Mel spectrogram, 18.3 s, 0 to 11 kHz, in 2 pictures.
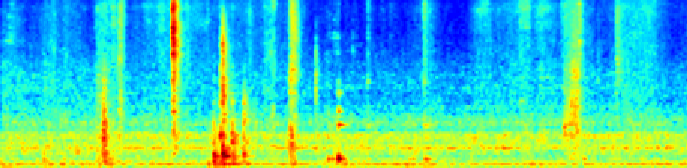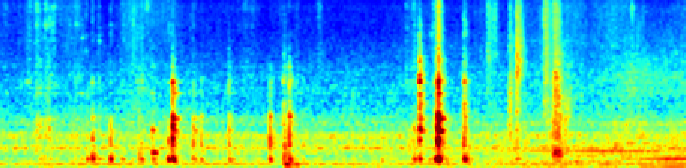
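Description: Metal air-filter housing of a Trabant 601 engine being handled and fitted: scattered knocks and clicks, the sharpest about two seconds in and a cluster a few seconds before the end, over a faint steady hum.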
